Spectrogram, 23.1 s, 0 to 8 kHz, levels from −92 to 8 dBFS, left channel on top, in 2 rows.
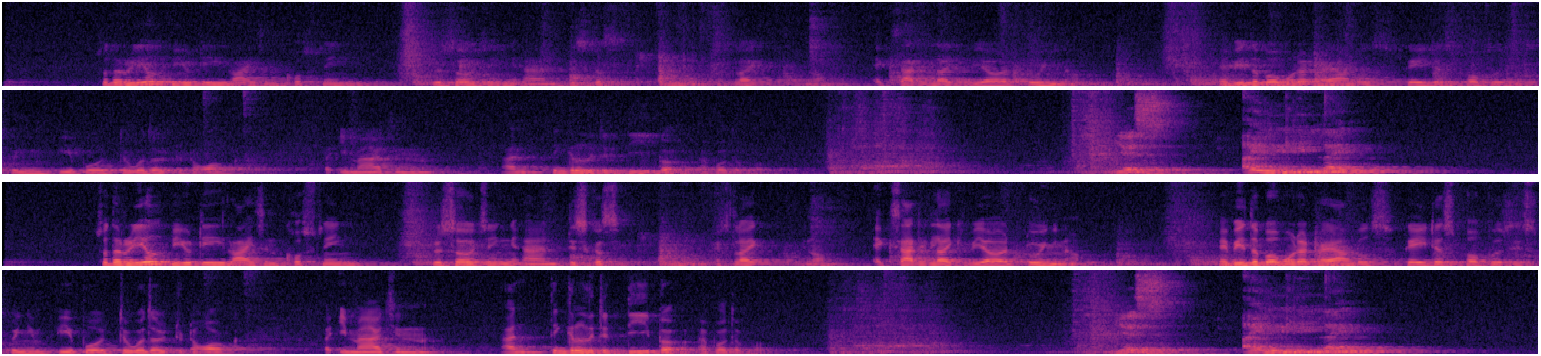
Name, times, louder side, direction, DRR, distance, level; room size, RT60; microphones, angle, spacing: voice 1, 0.7-2.7 3.2-4.7 5.3-6.3 6.5-8.1 9.1-13.2 14.1-14.9 15.3-17.3, right 5 dB, 60° right, 12 dB, 0.4 m, -33 dB
sound 1, 1.1-1.6 3.0-6.3 6.7-7.2 7.5-11.9 13.0-14.4 14.9-15.2 15.6-20.3, equal, 85° left, 2.2 m, -47 dB
voice 2, 19.8-20.2 20.8-21.7, left 2 dB, 30° left, -7 dB, 3.8 m, -31 dB
10.5 x 5.4 x 8.1 m, 1.4 s
head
